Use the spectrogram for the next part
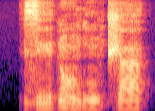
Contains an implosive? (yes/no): yes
